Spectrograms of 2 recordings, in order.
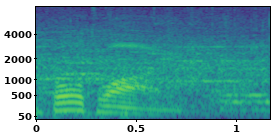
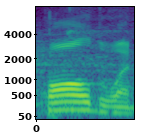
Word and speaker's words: Baldwin: Well, we've got a 3 coming, and that's short from number 31, Heidi Boltwan. Caitlin Conniff with the putback. That's Heidi Baldwin, I should say. It's pronounced like Alec Baldwin.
